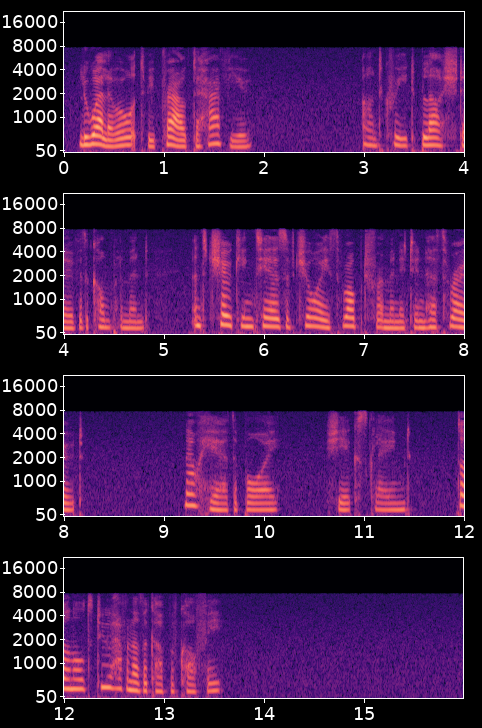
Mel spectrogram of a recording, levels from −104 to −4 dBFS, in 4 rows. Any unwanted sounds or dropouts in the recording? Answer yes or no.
no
